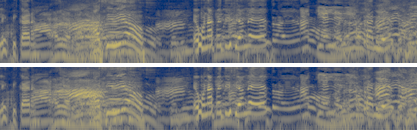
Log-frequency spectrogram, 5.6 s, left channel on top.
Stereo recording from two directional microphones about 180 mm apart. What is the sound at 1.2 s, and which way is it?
Speech, 20° left (ahead or behind).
